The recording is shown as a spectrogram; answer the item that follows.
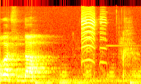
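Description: A short high-pitched call that rises and then falls in pitch, about a second and a quarter in, after a man's speech.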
